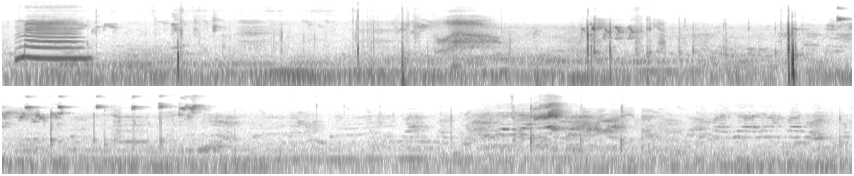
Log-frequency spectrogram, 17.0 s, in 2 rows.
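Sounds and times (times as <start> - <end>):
low steady hum: 0.0 - 17.0
small bird chirping: 8.2 - 11.2.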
